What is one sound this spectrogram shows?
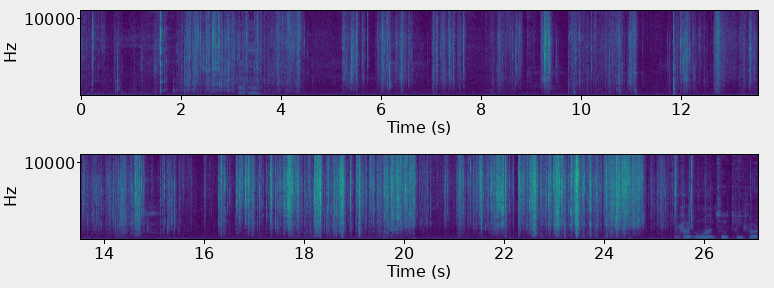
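Plastic wrappers crinkle and rustle as they are handled.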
